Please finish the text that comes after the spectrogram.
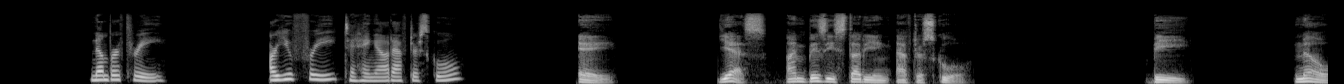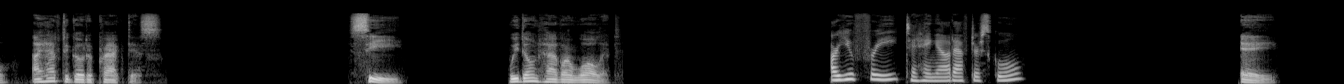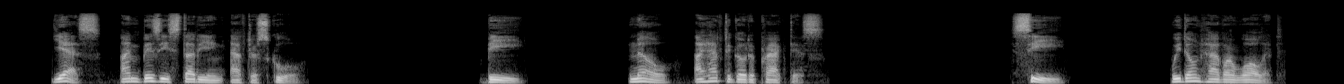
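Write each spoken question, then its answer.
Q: Are you free to hang out after school?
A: B: No, I have to go to practice.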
